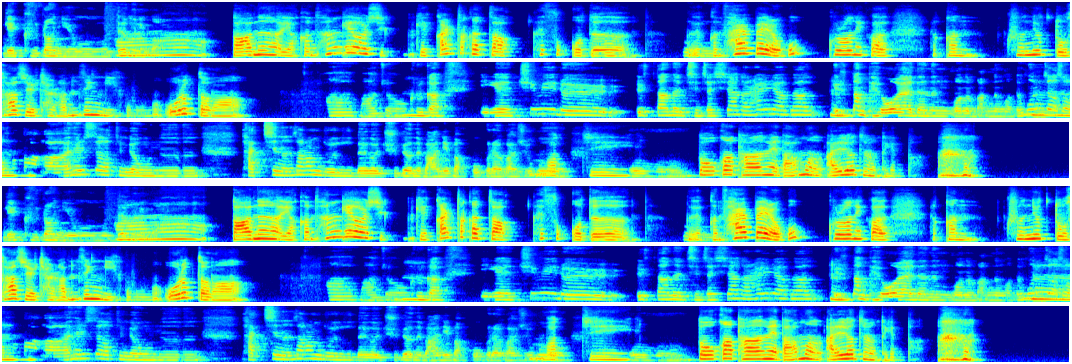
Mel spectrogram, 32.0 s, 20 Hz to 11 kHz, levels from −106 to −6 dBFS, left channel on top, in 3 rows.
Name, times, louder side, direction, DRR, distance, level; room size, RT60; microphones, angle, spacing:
voice 1, 0.0-1.6 6.8-7.2 13.9-27.0 27.6-28.3, left 2 dB, 70° left, 1.3 m, -43 dB
voice 2, 1.1-2.0 2.3-3.8 4.1-5.0 5.3-6.3 6.9-8.0 8.3-9.1 9.4-9.7 10.1-13.1 14.6-15.0 19.0-19.2 20.9-21.7 26.6-26.9 27.2-27.6 28.3-30.3 30.7-31.1, right 3 dB, 70° right, 0.7 m, -31 dB
3.9 x 2.8 x 4.2 m
head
